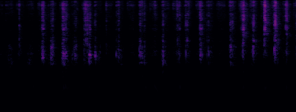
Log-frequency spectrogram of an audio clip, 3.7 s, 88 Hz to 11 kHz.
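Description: A wooden stylus scratches dense, rapid strokes over the presents area of a flat, black, wax-coated scratch-art paper page in a book. The result is a continuous dry, raspy scratching with a stream of short, irregular strokes, bright and centered around 1 kHz.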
